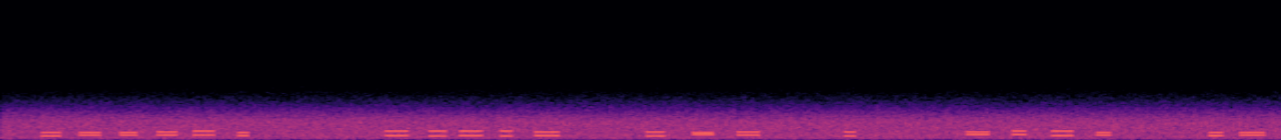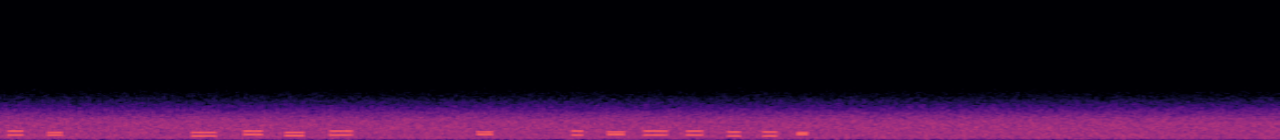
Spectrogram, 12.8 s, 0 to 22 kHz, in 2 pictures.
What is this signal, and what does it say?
DTMF, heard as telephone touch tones, dialled by hand, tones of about 90 ms, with phone line noise. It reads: 177894 63635 2*8 2 0#67 4797 1#49 0 909922*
